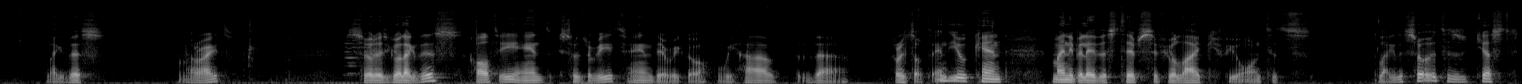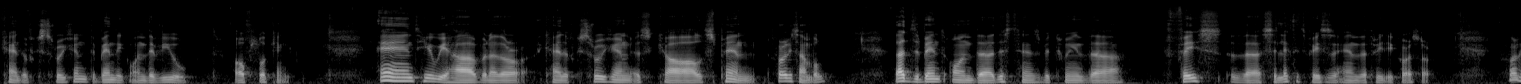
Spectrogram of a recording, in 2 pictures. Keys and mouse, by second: 3.2-4.5 middle drag, 4.8 alt+e, 6.3-7.2 middle drag, 7.5 shift+middle drag, 7.8-8.6 middle drag, 11.1-15.5 drag, 17.2 shift+middle click, 18.0 middle click, 19.0 shift+middle click, 20.1 click, 20.7 click, 21.6 middle click, 22.1 shift+middle click, 23.9 middle click, 27.0 click, 29.9 middle click.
